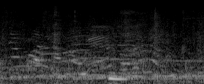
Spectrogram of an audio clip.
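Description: Many children's voices chattering and calling together in the background, with a woman saying a couple of words about a second in.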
